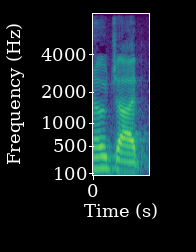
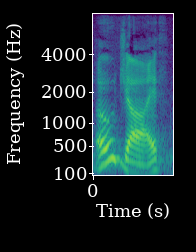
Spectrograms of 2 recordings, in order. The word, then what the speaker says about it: ogive: this idea of an ove is really going to focus on the cumulative frequency and in ogive even though it looks like o give is spelled like this is really nothing more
